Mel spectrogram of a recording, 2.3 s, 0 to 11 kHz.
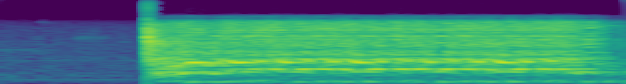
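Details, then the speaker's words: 1972 Triumph TR6 after reassembly, off the ground in neutral, no exhaust or throttle hooked up, coil wire disconnected: starter spins evenly about two seconds with no firing, then winds down; no spark with coil lead off. "oh hang on a second I guess if we uh put that coil wire on it'll it might give us a call won't do much without it"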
